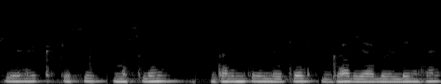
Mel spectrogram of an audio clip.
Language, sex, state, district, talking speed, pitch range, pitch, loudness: Hindi, male, Uttar Pradesh, Hamirpur, 150 wpm, 125-135 Hz, 130 Hz, -30 LUFS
